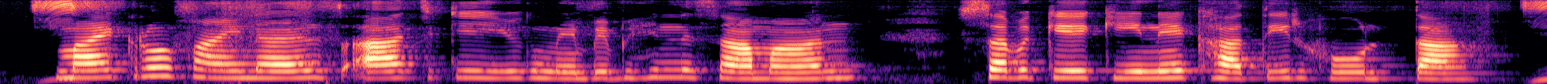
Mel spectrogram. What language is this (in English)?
Bhojpuri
